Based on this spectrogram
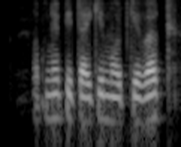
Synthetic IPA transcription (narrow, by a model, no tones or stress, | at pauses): ɐpnepɪt̪akemɔːt̪keʋɐk̚t̪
